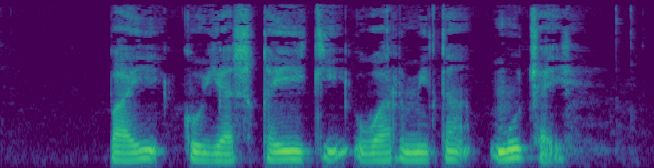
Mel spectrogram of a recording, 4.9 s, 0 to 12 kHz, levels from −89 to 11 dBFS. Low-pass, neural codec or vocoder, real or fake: 10.8 kHz; none; real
